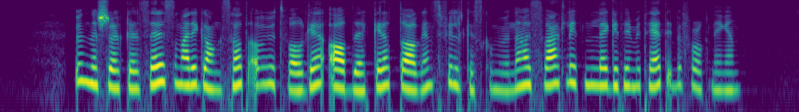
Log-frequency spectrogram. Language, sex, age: Norwegian, female, 29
